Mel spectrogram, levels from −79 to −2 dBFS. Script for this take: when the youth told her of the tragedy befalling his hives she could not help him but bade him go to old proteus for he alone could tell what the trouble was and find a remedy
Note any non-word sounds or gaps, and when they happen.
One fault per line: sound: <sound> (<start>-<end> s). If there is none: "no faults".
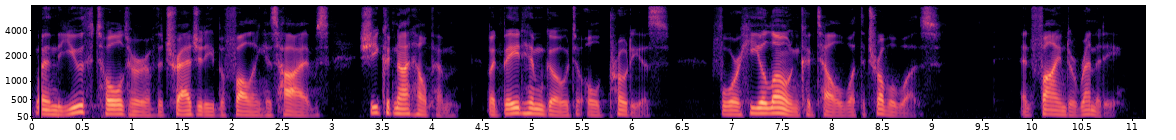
sound: dropout (0.1-0.1 s)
